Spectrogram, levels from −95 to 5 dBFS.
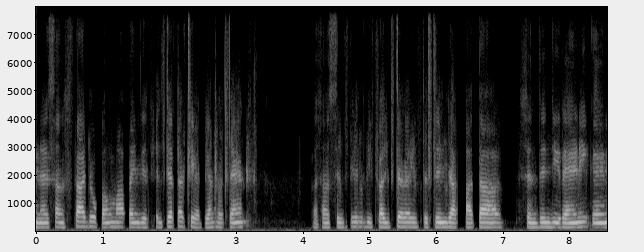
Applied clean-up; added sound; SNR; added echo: neural diffusion model UNIVERSE++.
